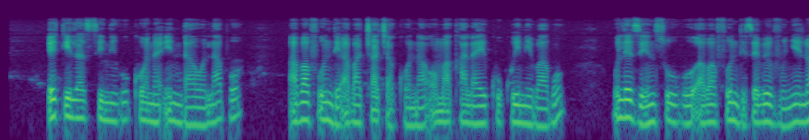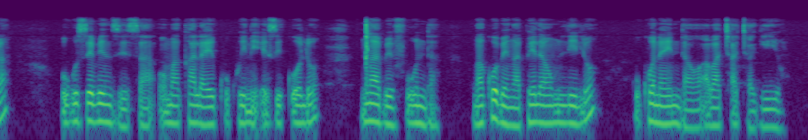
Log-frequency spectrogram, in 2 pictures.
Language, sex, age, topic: North Ndebele, male, 36-49, education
